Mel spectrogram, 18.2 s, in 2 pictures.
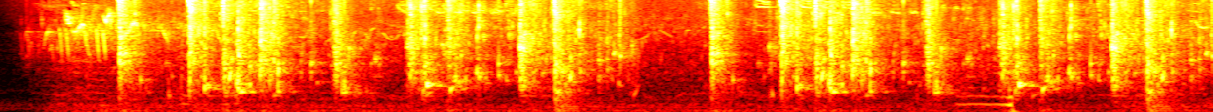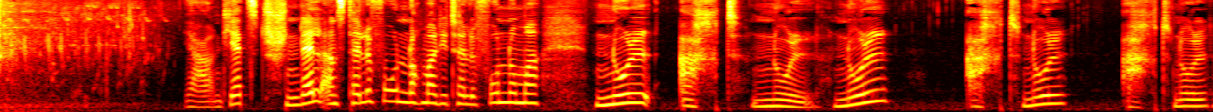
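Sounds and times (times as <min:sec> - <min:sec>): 
rhythm tapped with a paddle: 0:00.6 - 0:10.1
speech: 0:10.6 - 0:18.1.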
